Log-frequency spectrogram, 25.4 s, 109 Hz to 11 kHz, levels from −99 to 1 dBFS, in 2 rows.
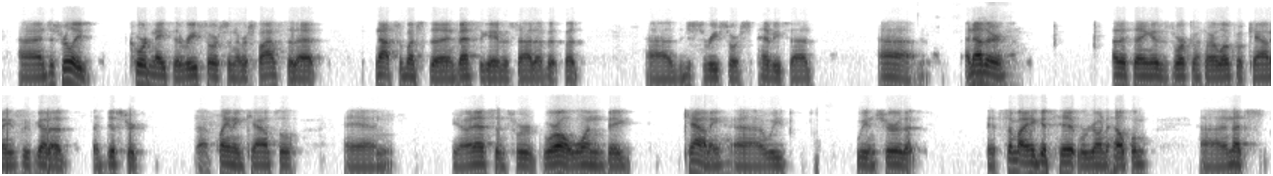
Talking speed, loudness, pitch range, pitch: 170 wpm, -24 LUFS, 85-95 Hz, 90 Hz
